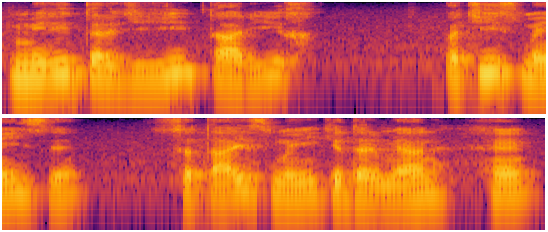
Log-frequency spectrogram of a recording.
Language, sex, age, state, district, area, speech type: Urdu, male, 18-30, Delhi, North East Delhi, rural, spontaneous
